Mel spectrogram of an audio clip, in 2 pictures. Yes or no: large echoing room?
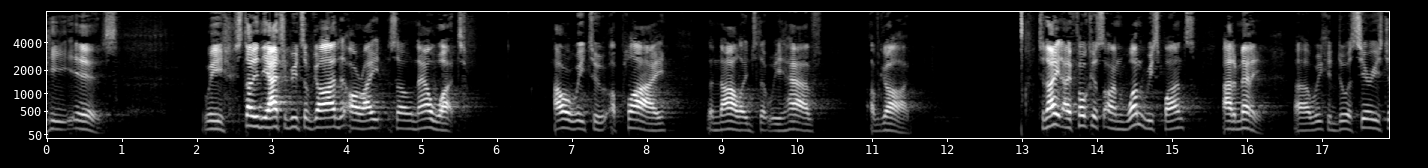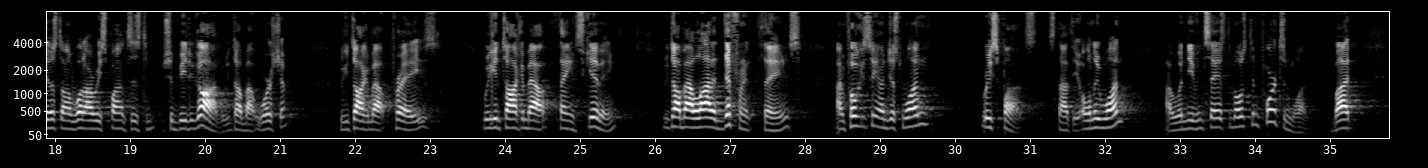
yes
